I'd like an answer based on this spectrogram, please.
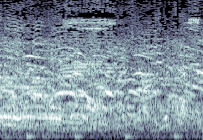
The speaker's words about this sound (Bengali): এরই মধ্যে ব্রাসেলসে নেটোর সম্মেলনকে কেন্দ্র করে হাজার হাজার মানুষ বিক্ষোভ করছেন নেটো এবং প্রেসিডেন্ট ট্রাম্পের বিরোধিতা করে।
